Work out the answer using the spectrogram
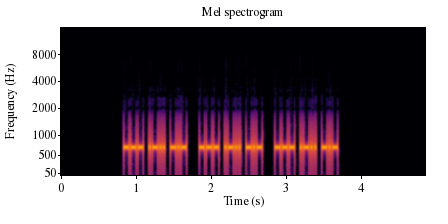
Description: Morse code, heard as a keyed tone, about 50 wpm, 700 Hz. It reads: OLK OLK OLK
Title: Multi-letter Phonemes Repeated 3x 50wpm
